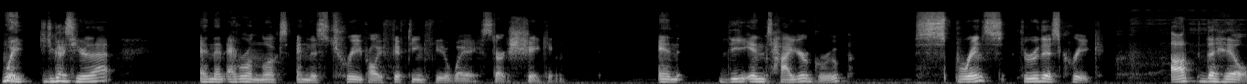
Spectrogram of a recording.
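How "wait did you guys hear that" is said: sudden, mock shouted yell. Retelling how a brother yelled at a creek on a night hike: imitating brother yelling. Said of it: "he yells".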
